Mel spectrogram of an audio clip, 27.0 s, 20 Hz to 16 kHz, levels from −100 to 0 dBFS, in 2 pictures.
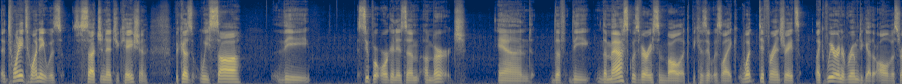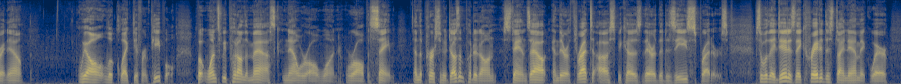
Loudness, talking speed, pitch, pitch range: -28 LUFS, 195 wpm, 115 Hz, 100-125 Hz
